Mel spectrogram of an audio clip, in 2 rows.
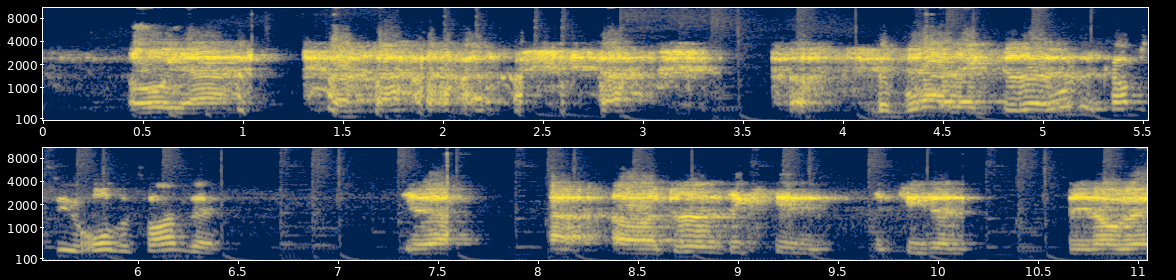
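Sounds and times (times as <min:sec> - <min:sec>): men laughing over video call: 0:00.6 - 0:05.4.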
